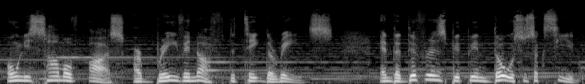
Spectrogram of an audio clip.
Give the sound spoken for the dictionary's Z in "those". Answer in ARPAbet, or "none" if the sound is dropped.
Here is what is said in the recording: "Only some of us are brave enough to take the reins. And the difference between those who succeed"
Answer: S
